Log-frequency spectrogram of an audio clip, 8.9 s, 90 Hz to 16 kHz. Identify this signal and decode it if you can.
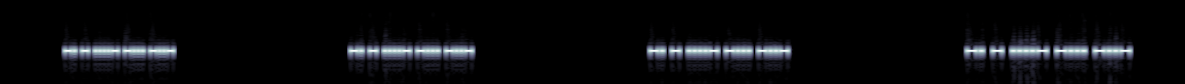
Morse code, heard as a keyed tone, about 62 wpm, 700 Hz. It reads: NT4BX NT4BX NT4BX NT4BX
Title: Speed Racing - USA 2x2 Call Signs 50wpm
